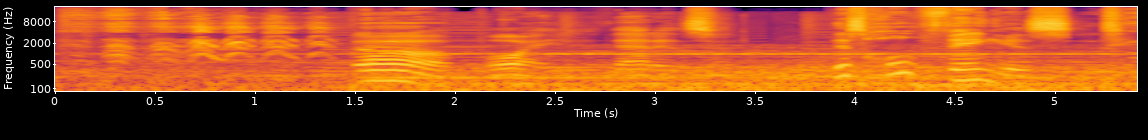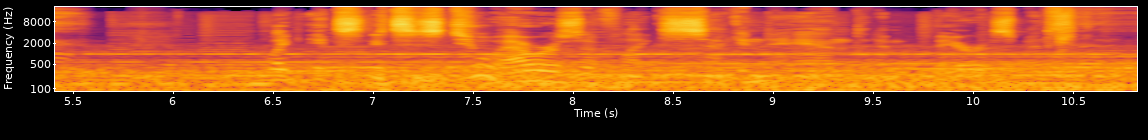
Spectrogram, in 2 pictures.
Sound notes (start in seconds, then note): 5.3 chuckling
